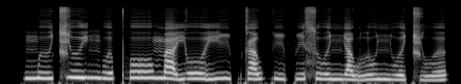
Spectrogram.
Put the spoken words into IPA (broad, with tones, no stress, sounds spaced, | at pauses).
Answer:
m ɯː˩˧ t͡ɕ ɯː˧ j ŋ u˩ ə̯ pʰ oː˧ m a˧˩ j oː˧˩ j iː˥˨ p̚ k a˧˥ w k i˧˩ p i˧˥ s u˧ ə̯ ɲ a˧˩ w l u˧ ɲ u˩ ə̯ t͡ɕ u˩˧ ə̯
